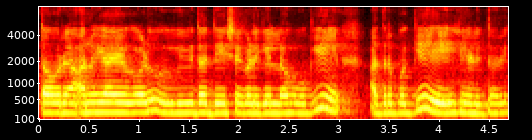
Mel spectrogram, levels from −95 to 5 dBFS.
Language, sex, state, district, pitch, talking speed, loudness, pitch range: Kannada, female, Karnataka, Raichur, 210 Hz, 100 wpm, -15 LUFS, 205-215 Hz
